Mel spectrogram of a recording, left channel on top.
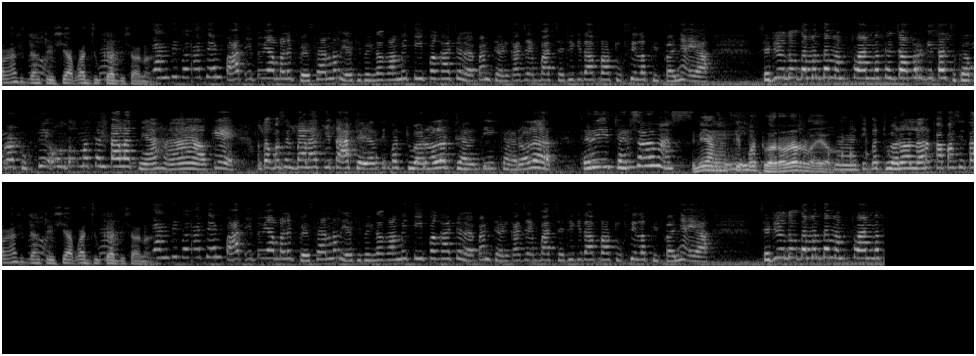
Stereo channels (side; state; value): right; drops out; at 8.8 s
